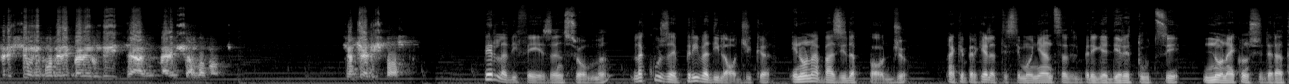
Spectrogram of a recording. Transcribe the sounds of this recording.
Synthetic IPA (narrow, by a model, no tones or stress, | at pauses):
pɾesːjoːnepot̪ɾebːeaveːɾut̪ilid̪zaːt̪omaɾeʃandafɔt̪ːo̥ | nont͡ʃɛdːispɔst̪ḁ | perlad̪ifɛːzainsomːa | lakːuːzaɛpːɾiːvad̪ilɔ̰ːd͡ʒikaenːonabːaːzid̪apːɔ̰d͡ʒːo | aŋk̟eperk̟elat̪est̪imonjant̪sad̪elbɾiɡad̪jiːɾet̪ːut̪si | nonɛkːonsid̪eɾʔaːt̪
